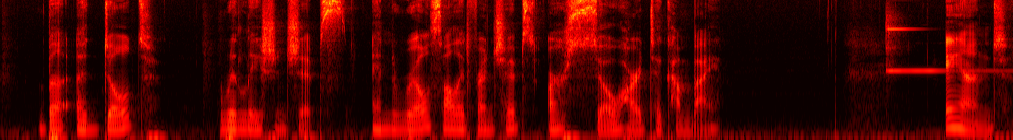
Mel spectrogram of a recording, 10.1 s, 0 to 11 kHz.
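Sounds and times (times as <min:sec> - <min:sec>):
speech: 0:00.4 - 0:01.6, 0:02.2 - 0:07.3, 0:09.5 - 0:10.1
phone notification ding: 0:08.8 - 0:09.7.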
